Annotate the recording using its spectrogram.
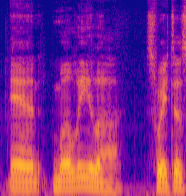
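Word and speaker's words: Melilla: are uh this is of course suita and malila suite is spelled c-e-u-t-a malila spelled m-e-l-i-l-a and suita and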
